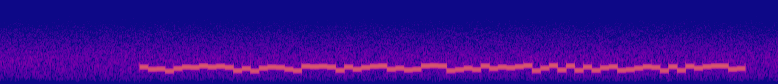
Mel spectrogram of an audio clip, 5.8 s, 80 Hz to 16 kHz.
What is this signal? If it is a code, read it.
Multi-tone FSK (Olivia or MFSK type), about 250 Hz wide, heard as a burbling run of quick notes, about 15.625 baud.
